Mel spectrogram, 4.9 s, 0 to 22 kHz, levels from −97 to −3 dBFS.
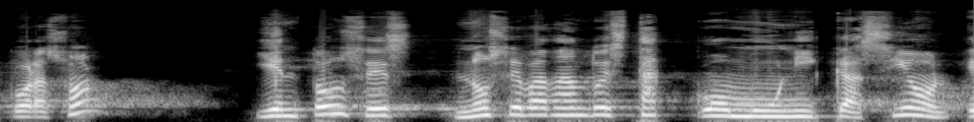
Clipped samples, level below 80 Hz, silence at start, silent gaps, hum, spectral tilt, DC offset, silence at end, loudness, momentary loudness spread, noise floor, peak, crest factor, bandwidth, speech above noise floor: under 0.1%; -46 dBFS; 0.05 s; none; none; -6 dB/octave; under 0.1%; 0 s; -13 LUFS; 7 LU; -48 dBFS; 0 dBFS; 12 dB; 13 kHz; 36 dB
